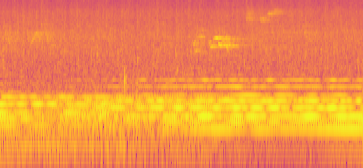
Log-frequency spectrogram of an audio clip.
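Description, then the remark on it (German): A distant waterfall splashes onto rock in a steady, unbroken rush of water. A low sustained drone hums underneath, and a few faint high chirps appear briefly near the end. “Gehst Schritt für Schritt ein wenig tiefer und hörst etwas weiter weg einen Wasserfall, der auf einen Felsen plätschert.”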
